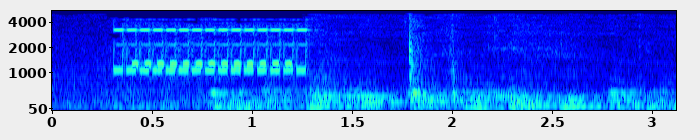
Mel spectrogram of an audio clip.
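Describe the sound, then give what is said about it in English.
A telephone rings with a rapid electronic trill for about a second, clear, followed by a low background murmur and a brief click. “So you call her up and tell her don't talk to any Cubans.”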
